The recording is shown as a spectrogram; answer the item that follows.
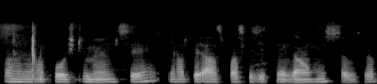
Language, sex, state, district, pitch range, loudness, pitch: Hindi, male, Uttar Pradesh, Etah, 115-120 Hz, -27 LUFS, 115 Hz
